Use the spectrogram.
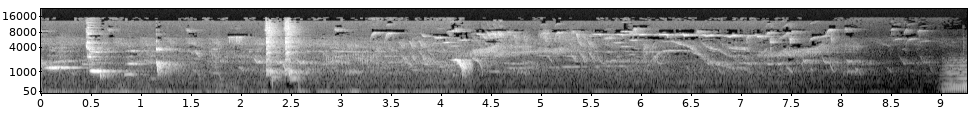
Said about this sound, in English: I'll leave you with birdsong from Nari Woods' native New Zealand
